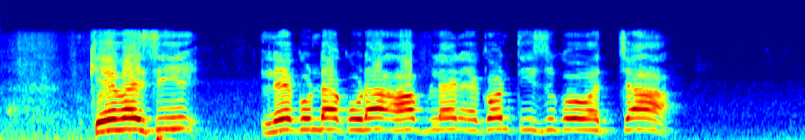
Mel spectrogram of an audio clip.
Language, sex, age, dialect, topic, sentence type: Telugu, male, 25-30, Telangana, banking, question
